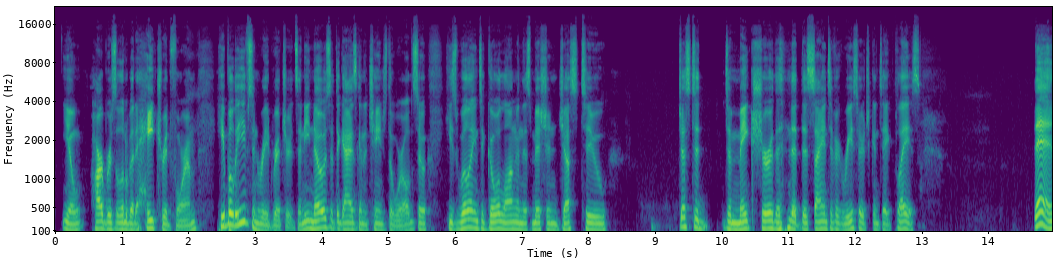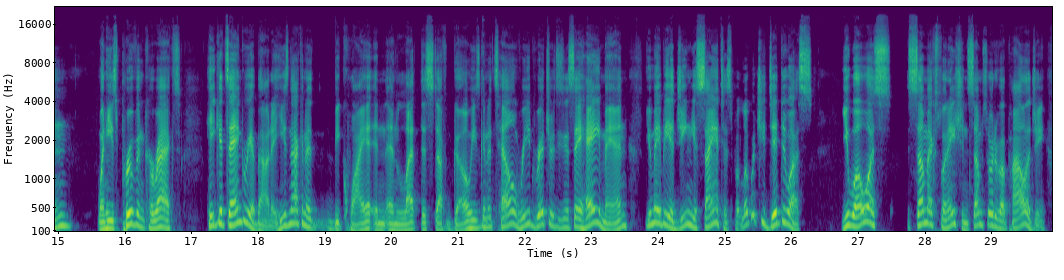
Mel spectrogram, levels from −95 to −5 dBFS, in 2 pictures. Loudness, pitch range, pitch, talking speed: -26 LUFS, 115-175 Hz, 130 Hz, 215 wpm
